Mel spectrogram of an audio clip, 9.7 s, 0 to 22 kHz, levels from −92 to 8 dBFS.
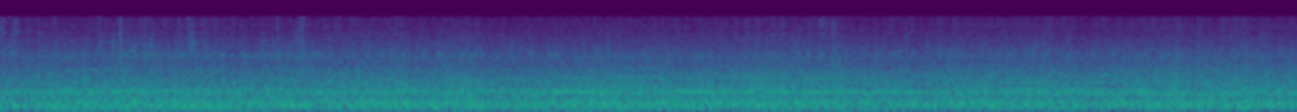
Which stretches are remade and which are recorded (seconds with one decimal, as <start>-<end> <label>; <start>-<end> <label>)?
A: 0.0-9.7 recorded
